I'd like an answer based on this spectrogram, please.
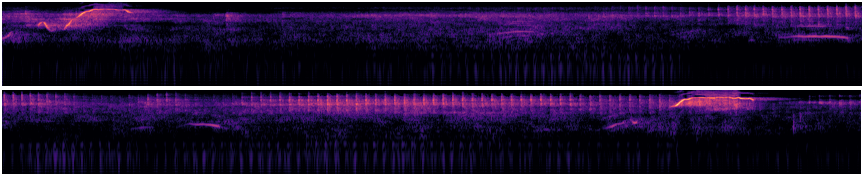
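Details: Young monkey crying loudly, giving sharp high squealing sweeps at the start and near the end with faint softer arched whimpers between, set against a constant high-pitched outdoor hum.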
